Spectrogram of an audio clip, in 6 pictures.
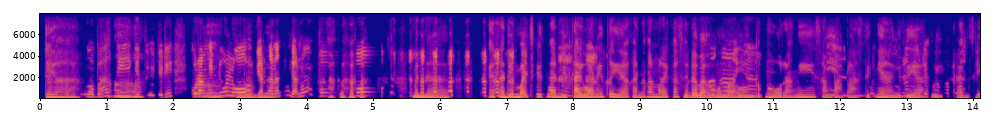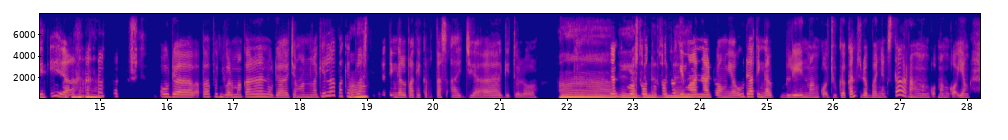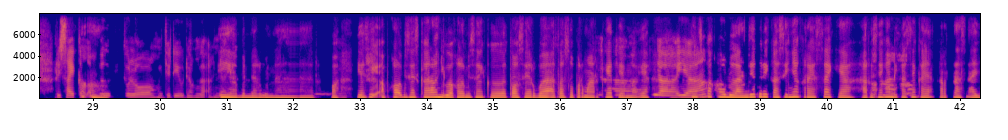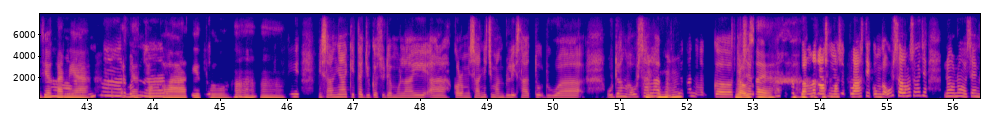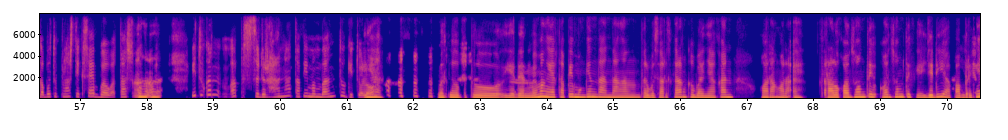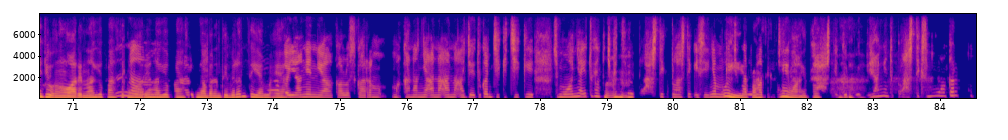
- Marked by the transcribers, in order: other background noise; chuckle; distorted speech; laugh; chuckle; in English: "recyclable"; chuckle; laugh; chuckle
- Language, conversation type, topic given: Indonesian, unstructured, Apa yang bisa kita lakukan untuk mengurangi sampah plastik?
